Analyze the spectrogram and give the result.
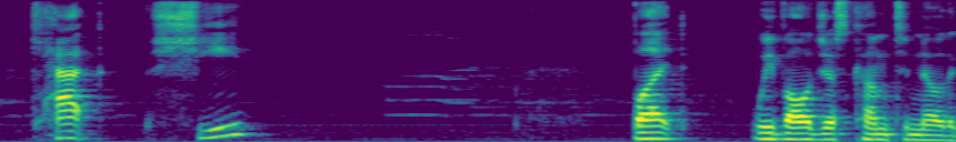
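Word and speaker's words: Cait Sith: It's typically everyone just says Kate Cy in this. This is a name of a character in Irish folklore. It is pronounced cat she just come to know the character is Kate Sith.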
